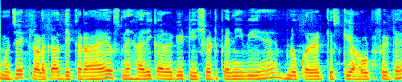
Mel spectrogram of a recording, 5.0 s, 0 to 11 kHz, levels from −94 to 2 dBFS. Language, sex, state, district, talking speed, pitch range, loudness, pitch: Hindi, male, Uttar Pradesh, Jyotiba Phule Nagar, 240 wpm, 130-140 Hz, -17 LUFS, 135 Hz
